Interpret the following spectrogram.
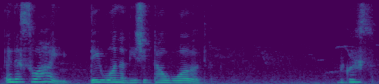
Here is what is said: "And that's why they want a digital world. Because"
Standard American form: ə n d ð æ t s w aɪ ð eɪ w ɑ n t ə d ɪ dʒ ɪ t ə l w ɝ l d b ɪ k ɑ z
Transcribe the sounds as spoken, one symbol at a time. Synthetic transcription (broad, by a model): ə n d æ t s w aɪ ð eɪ w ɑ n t ə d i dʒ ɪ t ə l w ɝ d b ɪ k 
